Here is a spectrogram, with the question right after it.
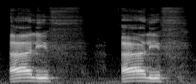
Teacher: بعض بچے الف کے شروع میں جو حمزہ ہے اس کو لمبا کر کے پڑھتے ہیں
